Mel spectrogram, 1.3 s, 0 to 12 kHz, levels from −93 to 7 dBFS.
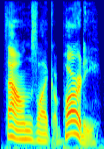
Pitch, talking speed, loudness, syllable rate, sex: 150 Hz, 185 wpm, -18 LUFS, 4.4 syllables/s, female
